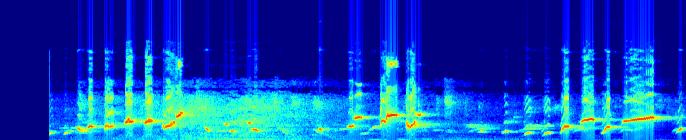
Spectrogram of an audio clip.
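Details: White-rumped shama, a champion songbird, delivering a lively song of sharp whistled and slurred notes, quick upward sweeps and chattering phrases in rapid succession, with a soft hum in the background.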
